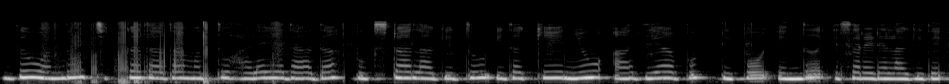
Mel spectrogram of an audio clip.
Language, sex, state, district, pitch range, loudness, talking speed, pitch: Kannada, female, Karnataka, Raichur, 265-300 Hz, -20 LUFS, 95 wpm, 280 Hz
